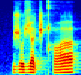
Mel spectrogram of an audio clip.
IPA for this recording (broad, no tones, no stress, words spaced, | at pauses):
ʒɔʑat͡ʃ qʰa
